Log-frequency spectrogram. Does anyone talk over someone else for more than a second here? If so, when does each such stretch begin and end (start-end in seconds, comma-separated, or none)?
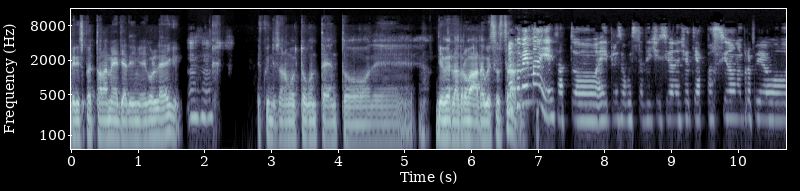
none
